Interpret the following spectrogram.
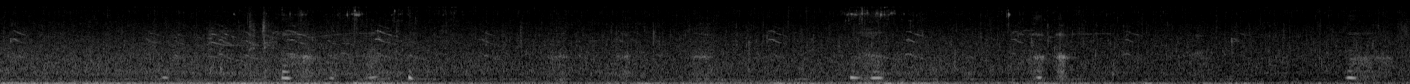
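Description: Quiet outdoor nature ambience over a low steady rumble, with scattered short animal and bird calls.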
